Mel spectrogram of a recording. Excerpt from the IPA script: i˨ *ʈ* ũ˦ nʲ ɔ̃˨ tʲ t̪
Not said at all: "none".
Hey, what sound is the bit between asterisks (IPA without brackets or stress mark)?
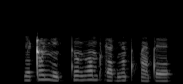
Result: ʈ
